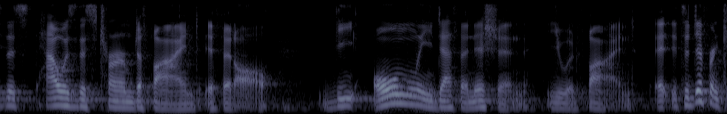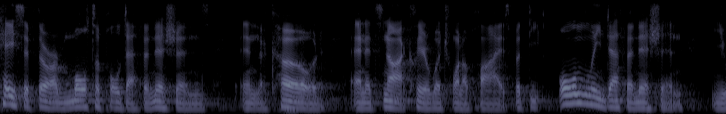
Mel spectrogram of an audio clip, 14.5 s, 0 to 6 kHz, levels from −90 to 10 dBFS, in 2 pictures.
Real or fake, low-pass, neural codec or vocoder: real; 5.4 kHz; none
